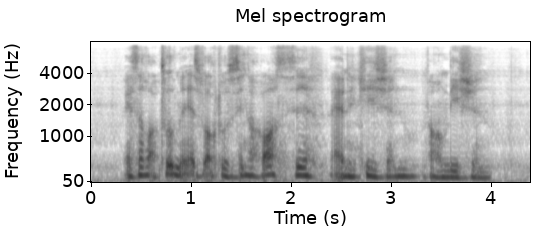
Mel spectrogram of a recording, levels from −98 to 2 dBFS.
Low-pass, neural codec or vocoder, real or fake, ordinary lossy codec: 7.2 kHz; autoencoder, 22.05 kHz, a latent of 192 numbers a frame, VITS, trained on many speakers; fake; none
